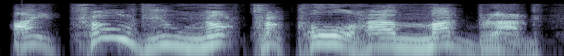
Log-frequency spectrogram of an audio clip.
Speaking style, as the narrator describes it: snarled Harry

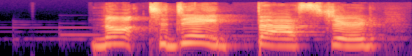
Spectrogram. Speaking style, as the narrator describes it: Samantha shouted

